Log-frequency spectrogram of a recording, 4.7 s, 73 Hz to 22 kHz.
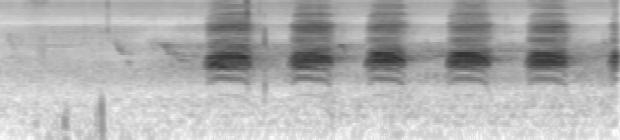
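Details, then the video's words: Crow cawing: five loud, harsh caws in a steady series about every 0.6 seconds after a quiet start with faint clicks and a brief soft note. "Crow call | Crow sounds"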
